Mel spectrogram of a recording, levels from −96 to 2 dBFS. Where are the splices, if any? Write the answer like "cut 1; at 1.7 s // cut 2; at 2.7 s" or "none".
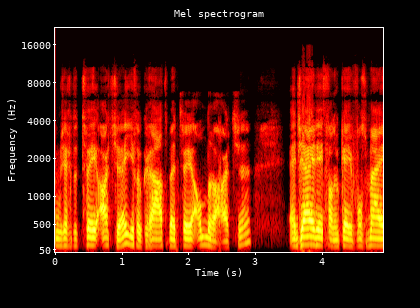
cut 1; at 1.2 s // cut 2; at 3.6 s // cut 3; at 4.0 s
